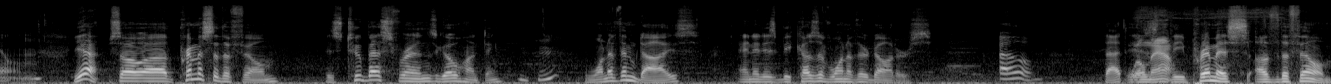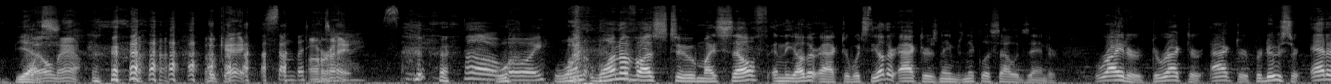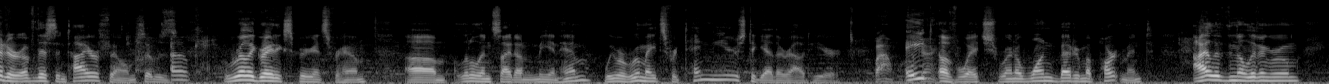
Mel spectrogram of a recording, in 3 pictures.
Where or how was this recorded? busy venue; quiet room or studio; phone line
busy venue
